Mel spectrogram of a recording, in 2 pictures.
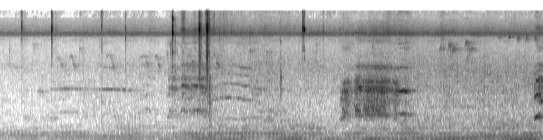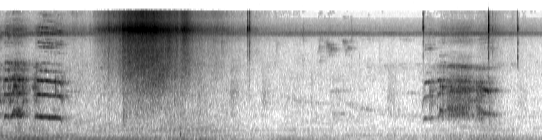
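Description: Metal tools clink against an engine.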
